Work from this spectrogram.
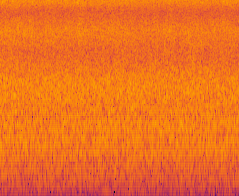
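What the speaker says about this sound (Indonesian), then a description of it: "Hujan lebat menjadi saksi" Heavy rain falls in a steady, dense wash of hiss, continuous and fairly even throughout, with no voices over it.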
